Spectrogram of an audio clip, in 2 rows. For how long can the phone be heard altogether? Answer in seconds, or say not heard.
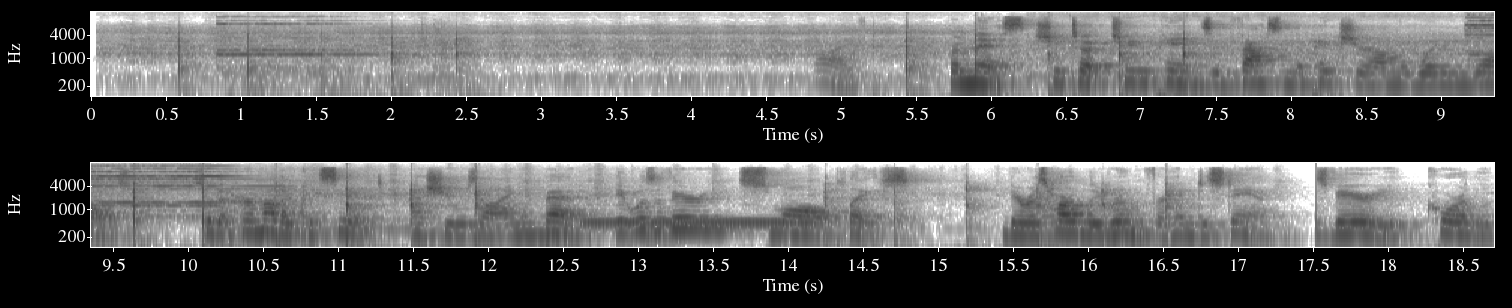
5 s.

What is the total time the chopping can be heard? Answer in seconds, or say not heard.
9 s.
